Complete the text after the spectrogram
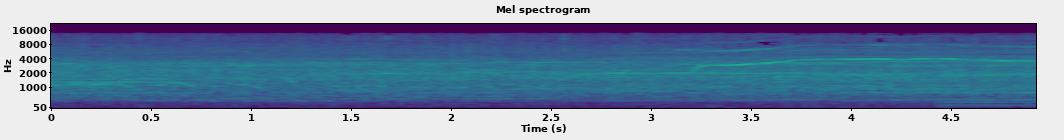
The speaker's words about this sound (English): I like the fidelity of this. I can hear all the claps. Yeah, I think this is like a board recording, as they say.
